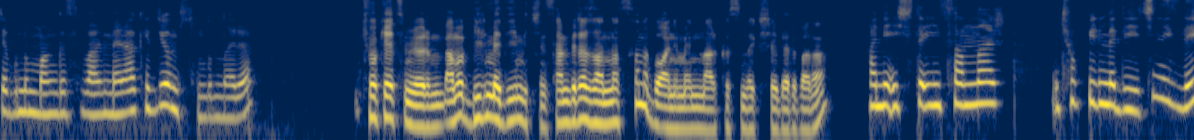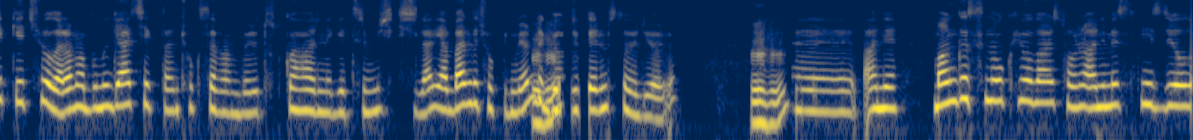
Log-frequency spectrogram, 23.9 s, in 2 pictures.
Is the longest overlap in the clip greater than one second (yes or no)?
no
